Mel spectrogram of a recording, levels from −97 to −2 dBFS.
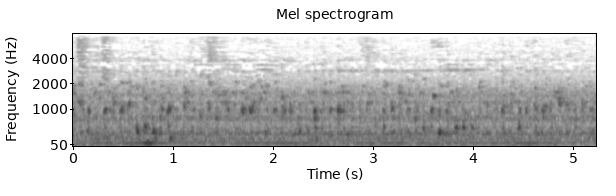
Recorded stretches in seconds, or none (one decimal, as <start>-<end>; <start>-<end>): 0.0-5.2

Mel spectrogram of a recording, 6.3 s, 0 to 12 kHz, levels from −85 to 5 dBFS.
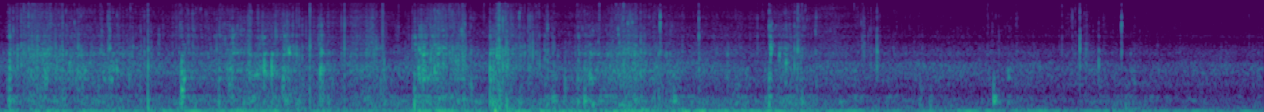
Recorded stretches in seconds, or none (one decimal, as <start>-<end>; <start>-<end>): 0.0-1.2; 2.0-6.3

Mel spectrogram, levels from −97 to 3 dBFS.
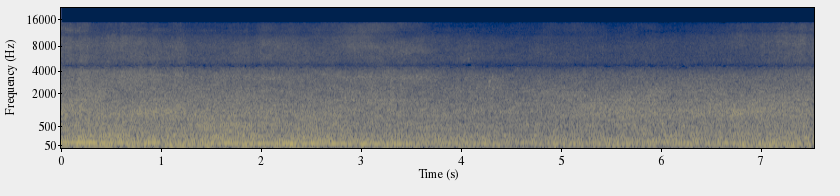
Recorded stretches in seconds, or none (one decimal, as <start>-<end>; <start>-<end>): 0.0-2.0; 3.7-4.3; 5.4-7.5

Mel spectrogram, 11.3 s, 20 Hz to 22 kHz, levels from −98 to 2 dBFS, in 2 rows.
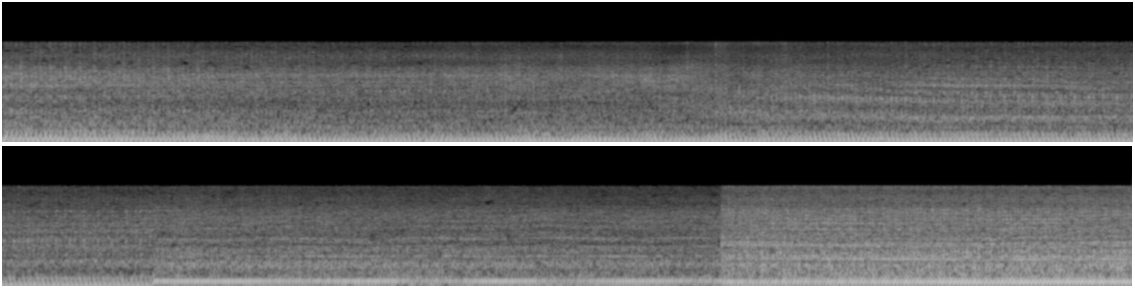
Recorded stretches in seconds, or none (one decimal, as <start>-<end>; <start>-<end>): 0.0-2.1; 4.4-11.3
